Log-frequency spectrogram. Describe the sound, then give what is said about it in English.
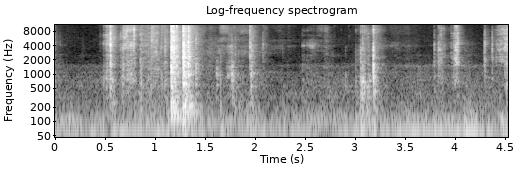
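Large scissors cut small paper file folder cards for a junk journal, making a few crisp, irregular snips and rasps, with one louder burst of cutting among quieter strokes. “And we'll cut our little file folder cards out.”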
